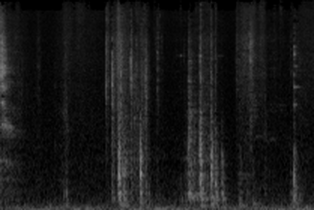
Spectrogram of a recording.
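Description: Bottles and jars knocking and sliding against each other and the wooden shelves as they are moved about in a pantry, in a few short bursts of clatter starting about a second and a half in.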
